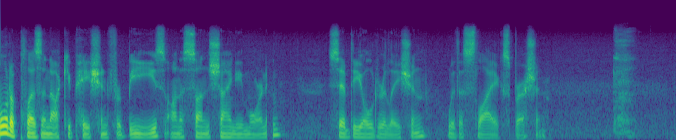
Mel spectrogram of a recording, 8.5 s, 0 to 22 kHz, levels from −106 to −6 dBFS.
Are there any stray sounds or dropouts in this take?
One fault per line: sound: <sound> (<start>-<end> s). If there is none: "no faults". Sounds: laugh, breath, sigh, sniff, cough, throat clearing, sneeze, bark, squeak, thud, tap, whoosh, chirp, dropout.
sound: dropout (3.3-3.4 s)
sound: cough (7.7-8.2 s)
